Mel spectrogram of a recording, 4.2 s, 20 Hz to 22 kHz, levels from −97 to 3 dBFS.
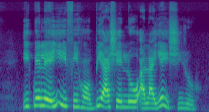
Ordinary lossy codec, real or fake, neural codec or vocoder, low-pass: none; real; none; none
